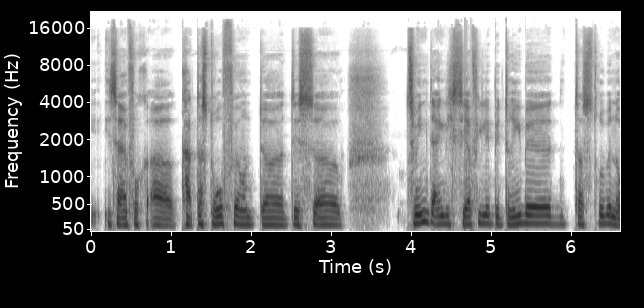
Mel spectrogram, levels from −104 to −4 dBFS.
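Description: Processor overload crackle appears from 4.67 to 4.75 s in this speech clip. For that stretch the processor falls behind and fails to deliver several short audio buffers on time. Each buffer is only a few milliseconds long, and each missed one drops out to silence with abrupt edges. About five of these dropouts arrive in quick succession, so the voice picks up a brief gritty tearing crackle that stops once the load eases.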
